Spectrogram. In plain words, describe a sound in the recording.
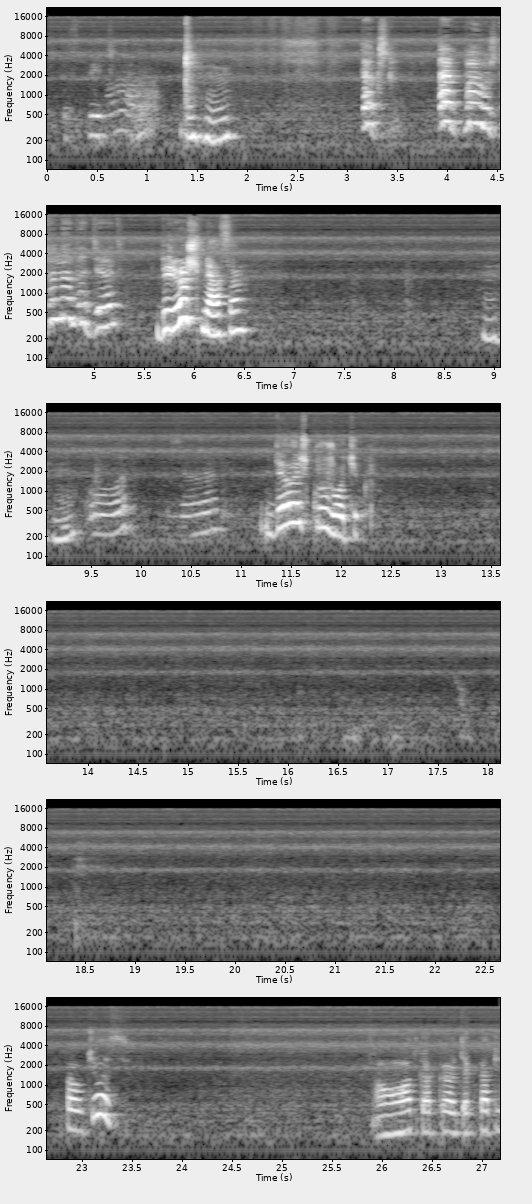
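A young boy talks nearby with animation.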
